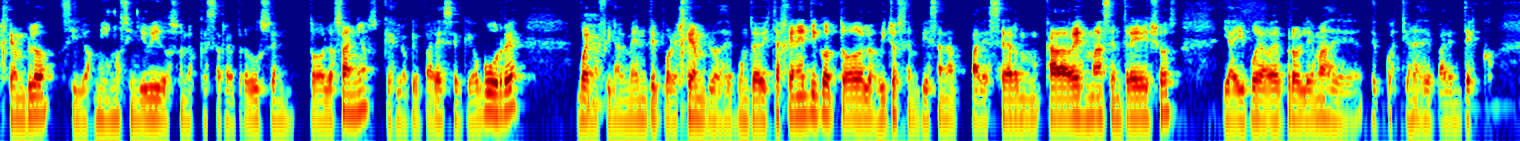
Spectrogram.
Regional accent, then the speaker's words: Tierra del Fuego, Argentina; Sí, yo soy de acá de Tierra del Fuego y cuando era chico me gané una guía de aves

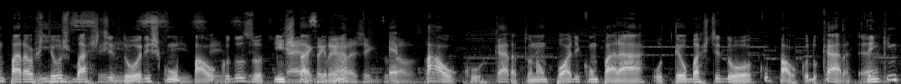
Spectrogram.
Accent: Santa Catarina, Brazil; porra, nunca saí do Brasil. Mal e mal saí de Santa Catarina.

